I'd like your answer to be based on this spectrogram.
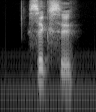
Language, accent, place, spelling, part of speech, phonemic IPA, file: French, France, Lyon, sexer, verb, /sɛk.se/, LL-Q150 (fra)-sexer.wav
- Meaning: 1. to sex (chickens etc) 2. to engage in sexual activity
